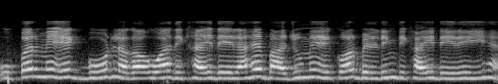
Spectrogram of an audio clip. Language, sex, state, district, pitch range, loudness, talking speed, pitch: Hindi, female, Bihar, Jahanabad, 280-320 Hz, -13 LUFS, 240 wpm, 290 Hz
